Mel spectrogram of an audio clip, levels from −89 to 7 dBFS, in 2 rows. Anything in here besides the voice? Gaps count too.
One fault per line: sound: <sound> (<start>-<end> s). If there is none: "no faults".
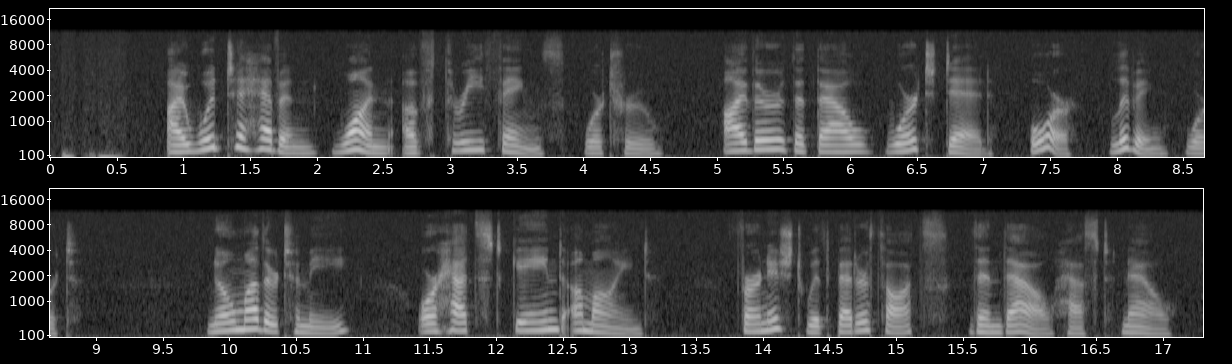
sound: laugh (0.1-0.6 s)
